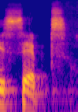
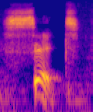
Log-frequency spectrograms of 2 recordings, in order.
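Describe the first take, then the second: First: "sept" with the p heard before the t; the learner's mistake "sept", p pronounced; sounded P. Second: "Set" with no p before the t; silent P. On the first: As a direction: say "sept" wrongly, voicing both p and t. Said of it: "Please don't say sept". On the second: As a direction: say "Set" as one short syllable, ending in t alone. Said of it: "That is how you pronounce it". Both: Shown as a demonstration.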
